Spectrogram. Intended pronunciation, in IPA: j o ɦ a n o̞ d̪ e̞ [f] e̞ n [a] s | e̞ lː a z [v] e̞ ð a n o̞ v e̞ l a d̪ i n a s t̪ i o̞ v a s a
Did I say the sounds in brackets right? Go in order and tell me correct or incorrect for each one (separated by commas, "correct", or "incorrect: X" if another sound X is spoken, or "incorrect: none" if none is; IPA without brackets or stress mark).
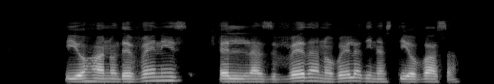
incorrect: v, incorrect: i, correct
